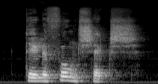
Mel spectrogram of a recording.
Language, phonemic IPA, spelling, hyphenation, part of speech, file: Dutch, /teːləˈfoːnˌsɛks/, telefoonseks, te‧le‧foon‧seks, noun, Nl-telefoonseks.ogg
- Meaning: phone sex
